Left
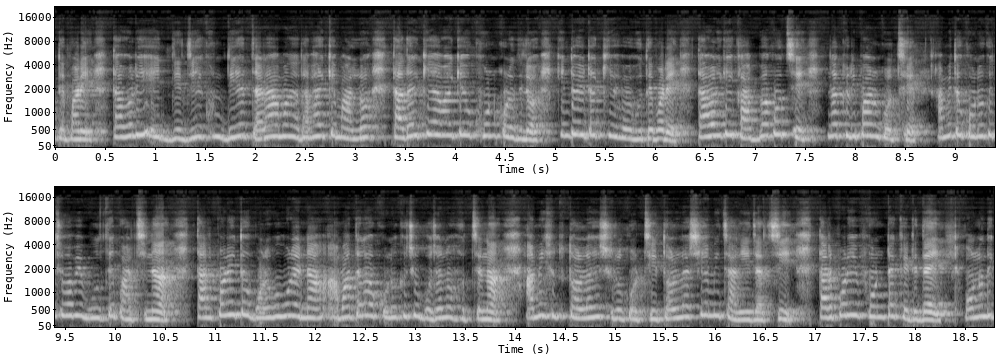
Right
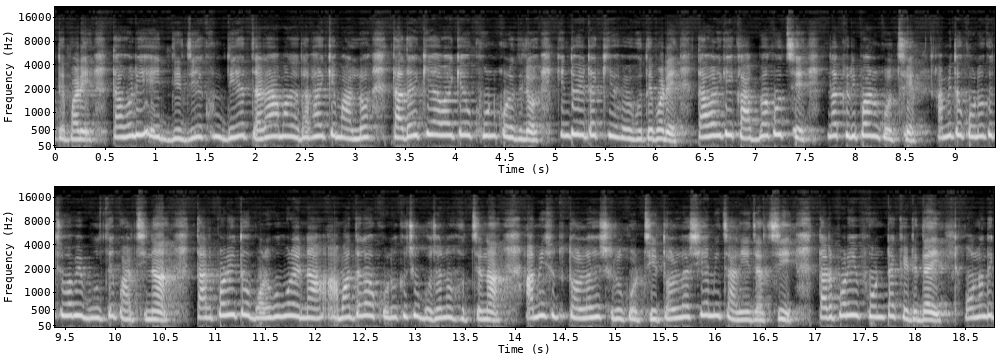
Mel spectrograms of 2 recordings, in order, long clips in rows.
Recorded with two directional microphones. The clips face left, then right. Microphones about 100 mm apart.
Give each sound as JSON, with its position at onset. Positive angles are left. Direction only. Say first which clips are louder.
{"t": 0.0, "sound": "speech", "louder": "right 4 dB", "side_deg": -45}
{"t": 4.3, "sound": "speech", "louder": "right 6 dB", "side_deg": -35}
{"t": 4.6, "sound": "speech", "louder": "right 4 dB", "side_deg": -50}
